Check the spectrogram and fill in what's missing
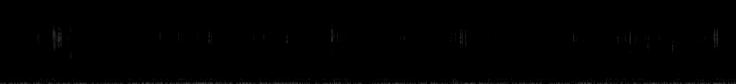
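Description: Fingertips and nails rub and clink a pile of small solid steel pachinko balls resting on black velvet. The result is a quiet, steady stream of bright metallic clicks and soft rustling, with a few sharper clinks standing out. A faint low hum runs underneath throughout.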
